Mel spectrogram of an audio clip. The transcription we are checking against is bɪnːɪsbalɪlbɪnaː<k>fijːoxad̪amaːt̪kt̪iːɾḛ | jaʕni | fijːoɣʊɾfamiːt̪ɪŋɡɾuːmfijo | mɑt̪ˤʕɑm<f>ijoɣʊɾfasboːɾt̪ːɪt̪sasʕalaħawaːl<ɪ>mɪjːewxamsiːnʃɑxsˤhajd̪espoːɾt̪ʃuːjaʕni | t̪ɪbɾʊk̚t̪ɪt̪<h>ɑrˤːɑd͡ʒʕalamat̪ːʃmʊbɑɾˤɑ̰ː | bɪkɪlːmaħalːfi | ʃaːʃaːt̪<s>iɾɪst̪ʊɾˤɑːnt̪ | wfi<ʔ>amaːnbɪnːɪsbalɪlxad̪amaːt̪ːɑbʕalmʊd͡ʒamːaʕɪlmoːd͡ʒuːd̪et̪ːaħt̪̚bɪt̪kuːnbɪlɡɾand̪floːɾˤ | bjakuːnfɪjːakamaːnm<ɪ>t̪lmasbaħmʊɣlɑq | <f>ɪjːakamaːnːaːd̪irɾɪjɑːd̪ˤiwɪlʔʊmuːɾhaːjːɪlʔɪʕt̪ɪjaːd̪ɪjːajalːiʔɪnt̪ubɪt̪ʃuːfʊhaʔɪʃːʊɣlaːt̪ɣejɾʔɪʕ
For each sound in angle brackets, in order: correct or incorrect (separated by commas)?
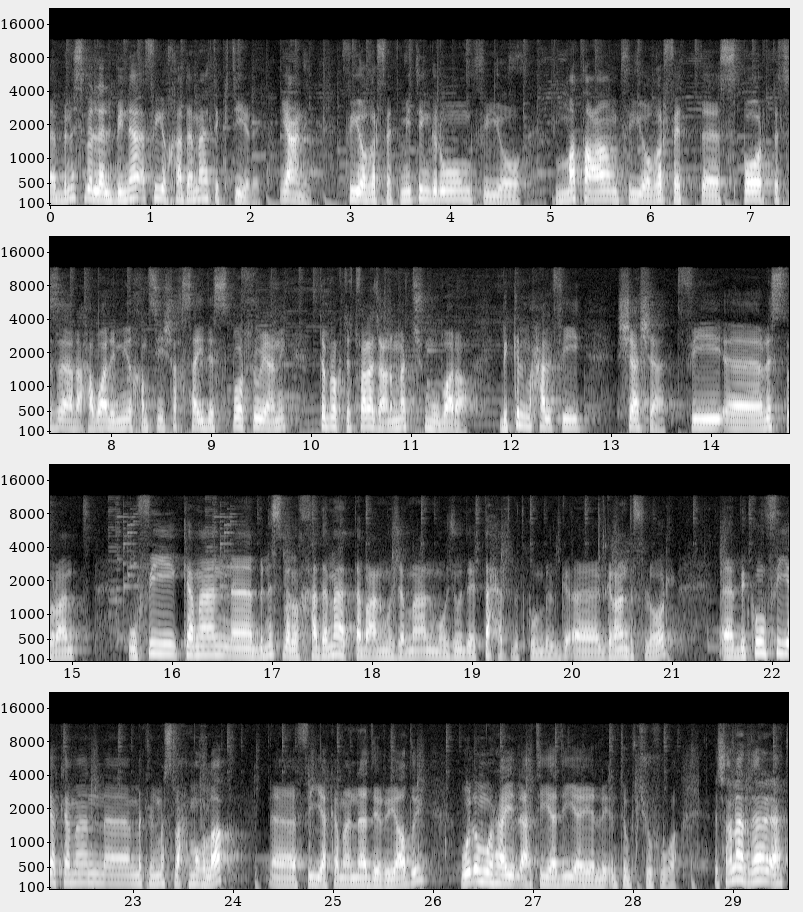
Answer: incorrect, correct, incorrect, incorrect, incorrect, incorrect, correct, correct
